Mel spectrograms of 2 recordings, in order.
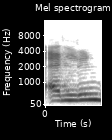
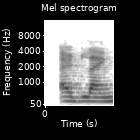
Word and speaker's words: Adeline: इसको एडलिन भी कहते हैं एंड एडलाइन भी जो है वो कहा जाता है।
